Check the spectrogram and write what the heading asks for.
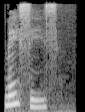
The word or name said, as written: macys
